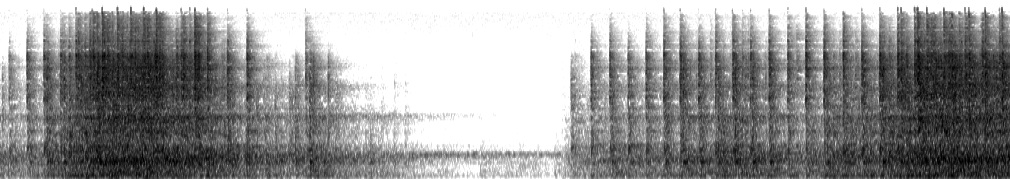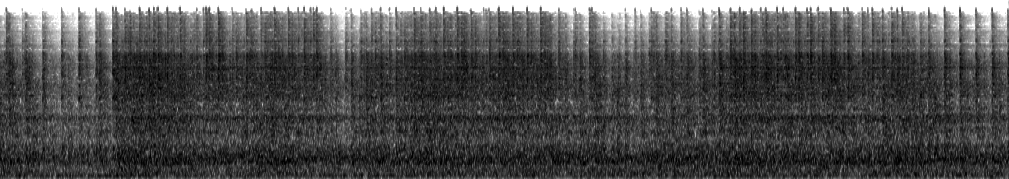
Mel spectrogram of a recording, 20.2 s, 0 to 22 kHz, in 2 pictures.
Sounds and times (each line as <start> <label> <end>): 5.7 metal cage shaking 20.1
